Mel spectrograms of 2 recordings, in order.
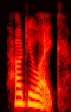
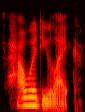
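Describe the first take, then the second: First: The word 'would' is contracted to 'how'd'. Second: The word 'would' is said in full.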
